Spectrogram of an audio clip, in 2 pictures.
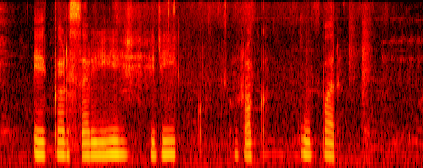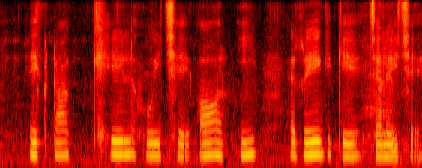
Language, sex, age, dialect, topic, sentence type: Maithili, female, 56-60, Eastern / Thethi, agriculture, statement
